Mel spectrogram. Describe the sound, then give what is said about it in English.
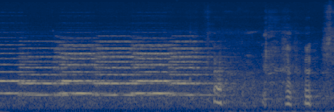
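A police car siren effect played on an electronic organ, a loud, sustained buzzy tone that holds for a few seconds before cutting off, followed by a few brief knocks and rustles. “Well, police car.”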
